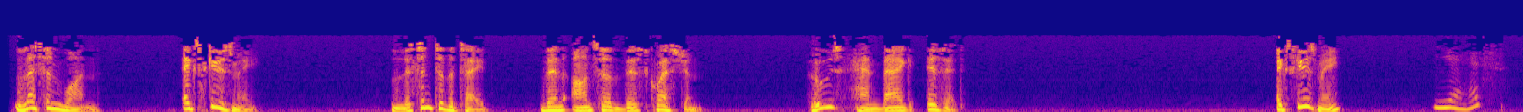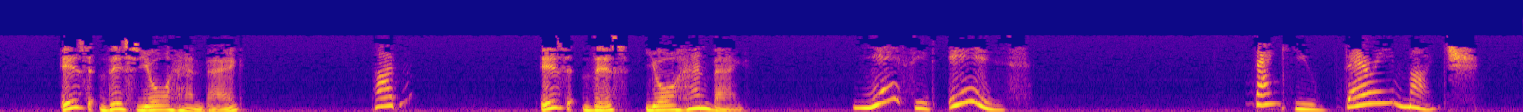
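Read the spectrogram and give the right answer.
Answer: It belongs to the person who was asked (the woman who says "Yes, it is").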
